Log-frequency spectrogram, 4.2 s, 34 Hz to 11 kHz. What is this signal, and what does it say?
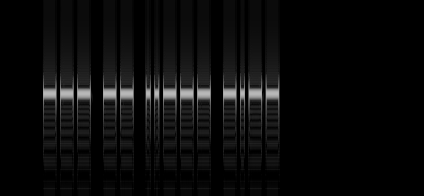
Morse code, heard as a keyed tone, about 28 wpm, 700 Hz. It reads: OM2Y
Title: DXCC-100 Call Signs - 4 Characters - Repeated 2x - 28wpm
